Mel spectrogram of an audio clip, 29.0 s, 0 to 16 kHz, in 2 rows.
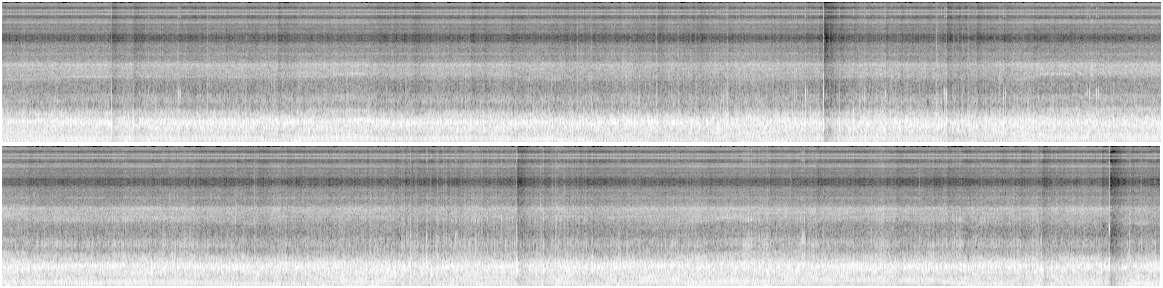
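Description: Suzuki V-Strom 650's 645 cc V-twin engine running under way on a dirt trail, its pitch stepping up and down as the throttle and speed change, over a steady rushing noise.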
